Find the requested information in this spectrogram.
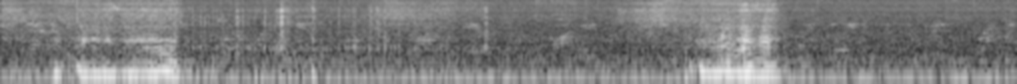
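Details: Small dog snoring like a human while asleep: two low, rattling snores about six seconds apart over quiet room noise; snoring.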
